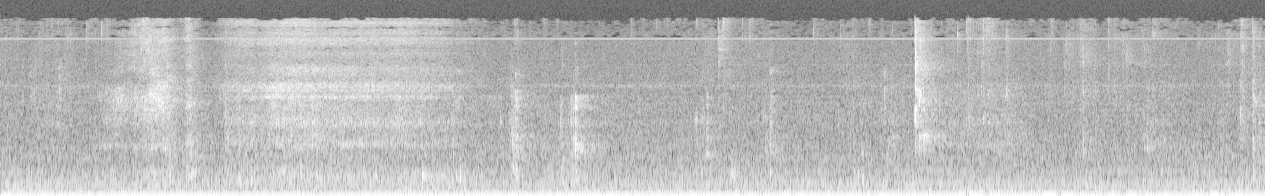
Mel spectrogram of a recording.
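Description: Faint chewing and biting on fried chicken, with a few small crunches and clicks.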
